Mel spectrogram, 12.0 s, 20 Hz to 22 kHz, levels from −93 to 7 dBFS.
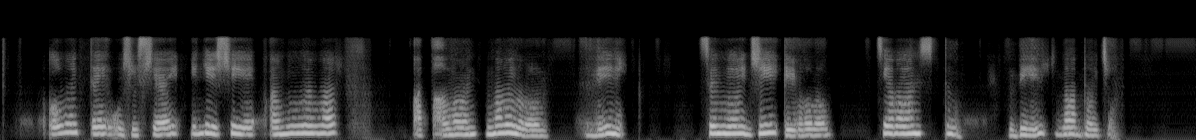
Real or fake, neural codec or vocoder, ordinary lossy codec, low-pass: fake; codec, 16 kHz, 0.5 kbps, FreqCodec, smaller model; none; 7.2 kHz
